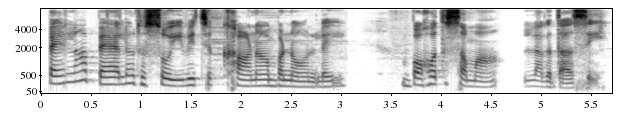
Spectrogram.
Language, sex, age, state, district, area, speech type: Punjabi, female, 45-60, Punjab, Tarn Taran, urban, spontaneous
